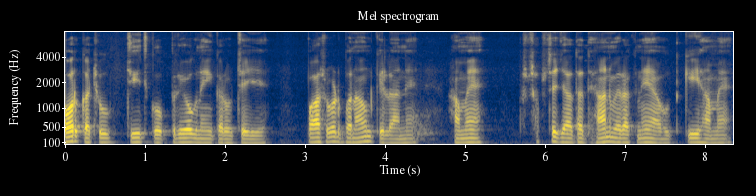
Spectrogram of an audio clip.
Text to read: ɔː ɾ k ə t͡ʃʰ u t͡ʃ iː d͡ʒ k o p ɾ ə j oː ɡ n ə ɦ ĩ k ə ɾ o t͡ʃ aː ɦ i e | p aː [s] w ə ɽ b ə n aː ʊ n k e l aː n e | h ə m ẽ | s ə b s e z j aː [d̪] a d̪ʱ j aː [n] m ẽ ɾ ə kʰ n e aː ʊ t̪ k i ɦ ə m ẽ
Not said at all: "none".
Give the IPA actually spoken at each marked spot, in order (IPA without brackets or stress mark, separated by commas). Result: s, d̪, n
